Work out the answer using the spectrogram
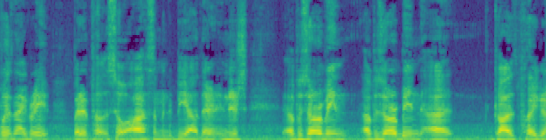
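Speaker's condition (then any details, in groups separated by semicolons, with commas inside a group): Traumatic brain injury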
